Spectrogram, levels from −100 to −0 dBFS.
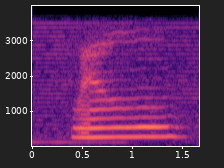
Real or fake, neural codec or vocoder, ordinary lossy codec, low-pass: real; none; none; 3.6 kHz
